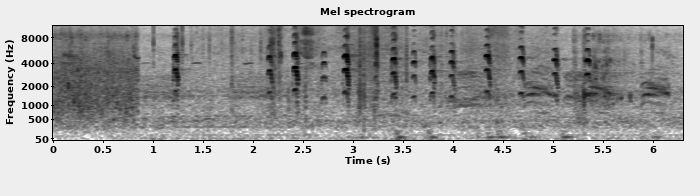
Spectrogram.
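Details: Common terns calling, recorded with a RODE VideoMicro microphone: sharp, clipped notes with a bright harmonic edge, given irregularly about twice a second. A soft low rumble and a breezy hiss sit underneath.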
